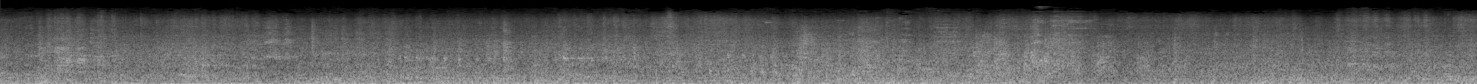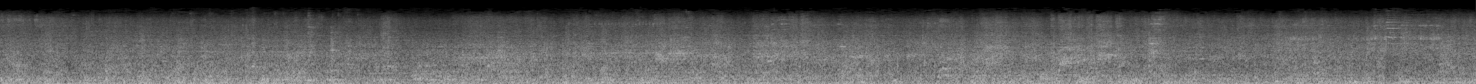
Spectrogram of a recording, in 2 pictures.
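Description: Freight train's covered hopper and tank cars rolling past over a road crossing, a steady rumble and clatter of steel wheels on the rails.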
